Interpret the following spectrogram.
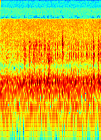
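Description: Low, steady hiss and hum of an old recorded telephone line, with no voices on it.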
